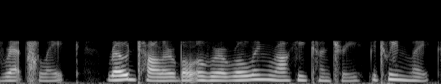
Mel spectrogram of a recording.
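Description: Throughout the speech, aliasing: the sample rate appears to have dropped from 24 kHz to 6 kHz with no filter removing content above 3 kHz first. Everything higher folds back below 3 kHz as wrong pitches, roughly 20 dB under the signal, making sibilants gritty and metallic.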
